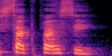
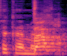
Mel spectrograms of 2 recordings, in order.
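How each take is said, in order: First: It is said as 'sak pase'. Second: It is said as 'sak a mache'. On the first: The speaker calls it right. "on dit sac passé" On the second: The speaker calls it wrong. "pas sac à mâcher"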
